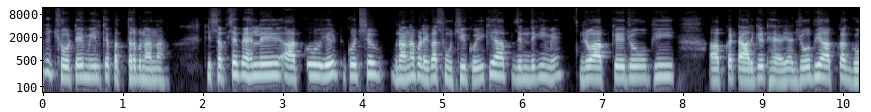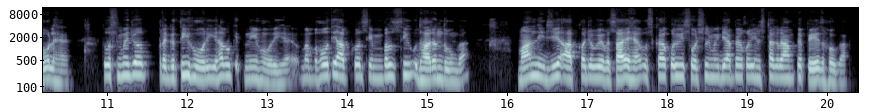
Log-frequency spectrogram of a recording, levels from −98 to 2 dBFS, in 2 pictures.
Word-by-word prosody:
कि -, -, -3 dB
छोटे 180 Hz, 0 st, +2 dB
मील 175 Hz, -1 st, -2 dB
के 190 Hz, -, +2 dB
पत्थर 165 Hz, +1 st, +1 dB
बनाना 155 Hz, -2 st, -1 dB, 0.5 s
कि 195 Hz, -, -4 dB
सबसे 185 Hz, +3 st, +2 dB
पहले 200 Hz, +2 st, +4 dB, 0.2 s
आपको 190 Hz, +3 st, +2 dB
ये 190 Hz, +3 st, +6 dB, 0.2 s
कुछ 190 Hz, +3 st, 0 dB
बनाना 200 Hz, -5 st, +2 dB
पड़ेगा 175 Hz, -3 st, +2 dB
सूची 170 Hz, -2 st, -2 dB
कोई 160 Hz, +2 st, -1 dB
कि 220 Hz, -, +1 dB
आप 195 Hz, 0 st, -1 dB
ज़िन्दगी 165 Hz, +2 st, -4 dB
में 195 Hz, +4 st, -9 dB, 0.2 s
जो 165 Hz, +2 st, +2 dB
आपके 165 Hz, +1 st, +4 dB
जो 170 Hz, 0 st, -1 dB, 0.2 s
भी 185 Hz, +1 st, -2 dB, 0.5 s
आपका 150 Hz, +3 st, +1 dB
टारगेट 150 Hz, +2 st, +5 dB
है 140 Hz, -2 st, -1 dB
या 150 Hz, -, -1 dB
जो 160 Hz, +4 st, -1 dB
भी 185 Hz, +2 st, +2 dB
आपका 170 Hz, +1 st, +1 dB
गोल 155 Hz, +2 st, +1 dB
है, 130 Hz, -2 st, -10 dB, 0.4 s
तो -, -, 0 dB
उसमें 190 Hz, +1 st, -1 dB
जो 210 Hz, 0 st, +3 dB, 0.2 s
प्रगति 170 Hz, +3 st, -2 dB
हो 160 Hz, -2 st, +1 dB
रही 165 Hz, +1 st, -2 dB
है 165 Hz, +3 st, 0 dB
वो 195 Hz, -, -1 dB
कितनी 165 Hz, -3 st, -10 dB
हो 145 Hz, -5 st, -6 dB
रही 125 Hz, -, -4 dB
है। 135 Hz, +1 st, -9 dB
मैं 170 Hz, -1 st, -8 dB
बहुत 190 Hz, +6 st, -1 dB
ही 215 Hz, -, +4 dB
आपको 185 Hz, +2 st, -4 dB
सिंपल 180 Hz, +2 st, -3 dB
सी 205 Hz, -, -2 dB
उदाहरण 165 Hz, -4 st, +1 dB
दूँगा। 140 Hz, -2 st, -6 dB, 0.7 s
मान 170 Hz, +6 st, +2 dB
लीजिए 175 Hz, +1 st, -1 dB
आपका 160 Hz, +3 st, -1 dB
जो 175 Hz, 0 st, -2 dB
व्यवसाय 160 Hz, 0 st, +4 dB
है 155 Hz, -1 st, -3 dB
उसका 185 Hz, +1 st, -2 dB
कोई 185 Hz, +1 st, +1 dB
सोशल 175 Hz, +1 st, -5 dB
मीडिया 180 Hz, -1 st, -2 dB
पे 180 Hz, +1 st, -4 dB
कोई 180 Hz, 0 st, -2 dB
इंस्टाग्राम 170 Hz, 0 st, -1 dB
पे 180 Hz, -, -2 dB
पेज 145 Hz, 0 st, +1 dB
होगा। 130 Hz, -2 st, -6 dB
170 Hz, 205 wpm, -22 LUFS, 160-185 Hz, 0.7 s, ये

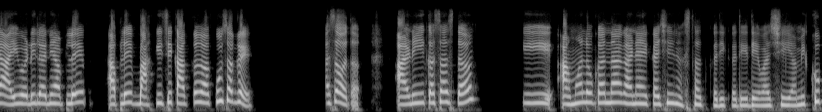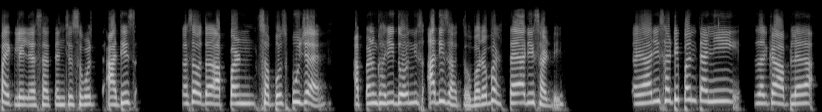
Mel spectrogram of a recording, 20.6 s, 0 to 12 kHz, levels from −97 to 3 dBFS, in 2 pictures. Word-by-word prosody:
आई-वडील 260 Hz, +3 st, 0 dB
आणि 265 Hz, 0 st, +1 dB
आपले 265 Hz, +3 st, +1 dB, 0.4 s
आपले 270 Hz, +5 st, 0 dB
बाकीचे 265 Hz, +3 st, -1 dB
काका-काकू 285 Hz, +4 st, +1 dB
सगळे, 310 Hz, -, +1 dB, 1.0 s
असं 310 Hz, +4 st, +1 dB
होतं. 250 Hz, -6 st, -1 dB, 0.6 s
आणि 265 Hz, +4 st, +1 dB
कसं 295 Hz, +2 st, +2 dB
असतं, 295 Hz, +3 st, 0 dB, 0.6 s
की 280 Hz, 0 st, -1 dB, 0.2 s
आम्हा 250 Hz, +4 st, +1 dB
लोकांना 290 Hz, 0 st, +1 dB
गाणी 265 Hz, -1 st, +1 dB
ऐकायची 255 Hz, +2 st, 0 dB
नसतात 235 Hz, -1 st, -2 dB
कधी-कधी 200 Hz, +1 st, -3 dB
देवाची. 200 Hz, +1 st, -1 dB
आम्ही 220 Hz, +4 st, -1 dB
खूप 325 Hz, 0 st, +2 dB
ऐकलेले 225 Hz, -6 st, +1 dB
असतात 215 Hz, +1 st, 0 dB
त्यांच्यासोबत 235 Hz, +1 st, 0 dB, 0.2 s
आधीच. 280 Hz, +5 st, +1 dB, 0.6 s
कसं 265 Hz, +4 st, +1 dB
होतं 275 Hz, -2 st, +1 dB
आपण 260 Hz, +1 st, +2 dB
सपोस 260 Hz, -1 st, +1 dB
पूजा 305 Hz, -1 st, +4 dB
आहे, 195 Hz, -, -1 dB, 0.4 s
आपण 265 Hz, +3 st, +1 dB
घरी 275 Hz, +1 st, +2 dB
2 275 Hz, +1 st, +2 dB
दिवस 290 Hz, -, -3 dB
आधी 325 Hz, +3 st, +3 dB
जातो 230 Hz, -8 st, -2 dB
बरोबर? 245 Hz, -, +2 dB, 0.2 s
तयारीसाठी. 280 Hz, -7 st, +1 dB, 0.9 s
तयारीसाठी 330 Hz, +8 st, +2 dB
पण 370 Hz, -1 st, +2 dB
त्यांनी 335 Hz, -1 st, +1 dB, 0.2 s
जर 265 Hz, -1 st, 0 dB
का 285 Hz, -, +4 dB
आपल्याला 260 Hz, +2 st, +1 dB
265 Hz, 135 wpm, -23 LUFS, 240-290 Hz, 1.0 s, पूजा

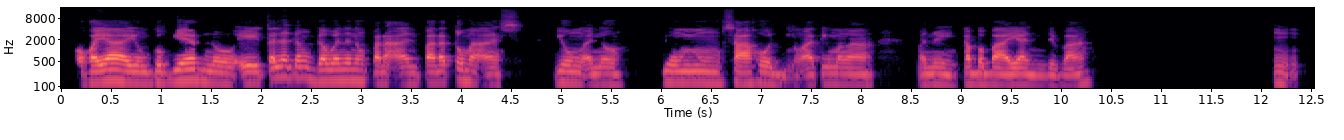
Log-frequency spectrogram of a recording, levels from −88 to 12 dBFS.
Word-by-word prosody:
o 125 Hz, -, 0 dB
kaya 140 Hz, +3 st, +9 dB
yung 125 Hz, -1 st, -2 dB
gobyerno, 135 Hz, -2 st, +1 dB
eh, 125 Hz, -1 st, 0 dB
talagang 175 Hz, -1 st, 0 dB
gawan 145 Hz, +1 st, +3 dB
na -, -, 0 dB
ng 140 Hz, -1 st, -5 dB
paraan 120 Hz, 0 st, -1 dB
para 130 Hz, +1 st, +3 dB
tumaas 135 Hz, -6 st, -4 dB, 0.3 s
yung 130 Hz, -2 st, -3 dB
ano, 110 Hz, 0 st, -5 dB, 0.3 s
yung 130 Hz, -1 st, -3 dB
sahod 120 Hz, -2 st, 0 dB
ng -, -, -12 dB
ating 105 Hz, +2 st, -3 dB
mga 110 Hz, -1 st, -4 dB, 0.4 s
ano, 110 Hz, +1 st, -5 dB
eh, 105 Hz, -2 st, -6 dB
kababayan 110 Hz, -2 st, +1 dB
'di 105 Hz, 0 st, -8 dB
ba. 110 Hz, +5 st, -4 dB, 1.8 s
Mm. 120 Hz, -4 st, -10 dB
125 Hz, 120 wpm, -23 LUFS, 110-135 Hz, 1.8 s, kaya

